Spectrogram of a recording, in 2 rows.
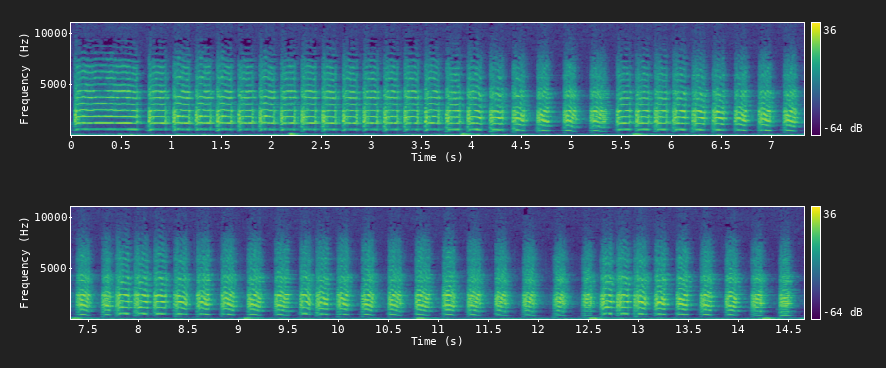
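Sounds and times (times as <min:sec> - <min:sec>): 
duck call blowing high ball and come-on quacks: 0:00.0 - 0:14.6.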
